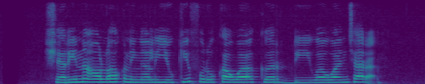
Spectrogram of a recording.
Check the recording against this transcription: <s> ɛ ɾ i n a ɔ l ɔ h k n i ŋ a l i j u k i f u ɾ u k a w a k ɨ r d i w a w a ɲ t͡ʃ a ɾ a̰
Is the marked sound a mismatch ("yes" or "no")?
yes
